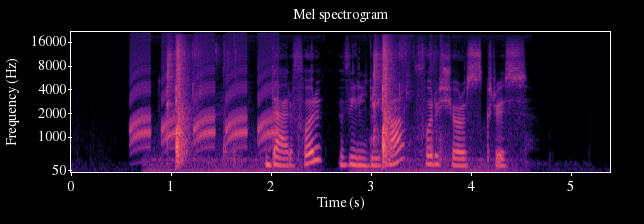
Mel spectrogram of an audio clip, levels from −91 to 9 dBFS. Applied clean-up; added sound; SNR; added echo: none; Alarm + Splash, splatter; 0 dB; none.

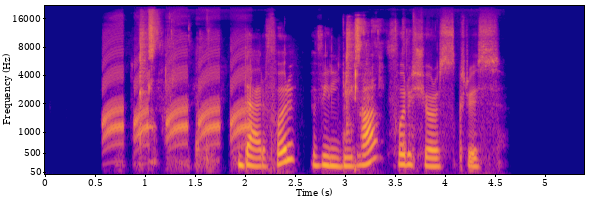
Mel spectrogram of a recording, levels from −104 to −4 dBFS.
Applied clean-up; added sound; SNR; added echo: neural mask model Resemble Enhance denoiser.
